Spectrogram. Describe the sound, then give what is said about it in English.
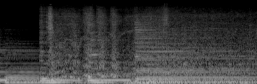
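A school bus full of birders drives down a bumpy dirt road at 6 a.m. at a mountain plover festival; its engine drones steadily, with rattling and shifting low hums as it rolls along, with no voices present. “and I'm in a school bus full of birders. We're headed down a bumpy dirt road, hoping to find some plovers today.”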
